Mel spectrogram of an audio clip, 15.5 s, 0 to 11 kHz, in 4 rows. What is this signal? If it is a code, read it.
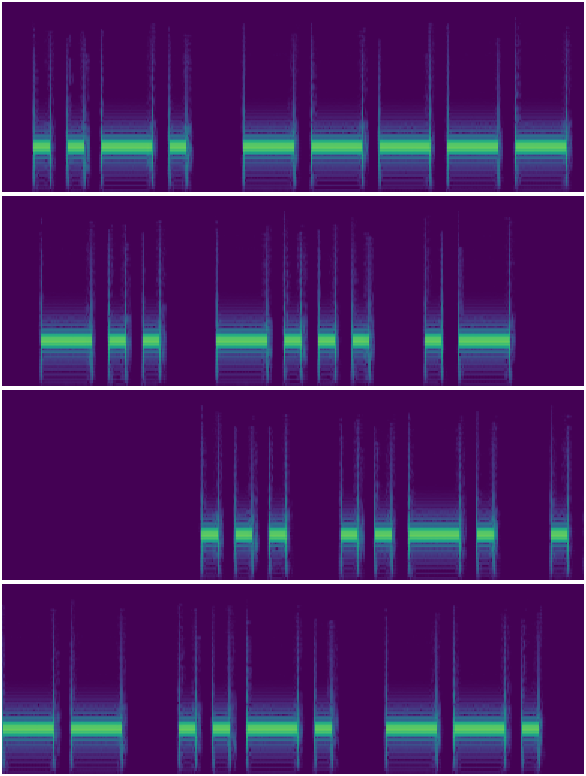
Morse code, heard as a keyed tone, about 10 wpm, 800 Hz. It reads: F0DBA SFWFG
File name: LEZIONI / 7 GF9Z / 7 GF 10wpm 2514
